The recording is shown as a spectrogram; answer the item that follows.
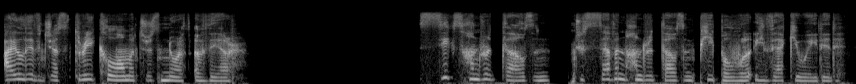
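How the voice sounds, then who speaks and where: A resolute female Ukrainian nuclear analyst for a video game. Her voice is crisp-edged and forceful at a medium pitch. She lectures with grave, deliberate earnestness in a dry studio sound. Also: dry recording. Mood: somber, resolute. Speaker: military advisor briefing a soldier. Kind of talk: dramatic video game voice acting.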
